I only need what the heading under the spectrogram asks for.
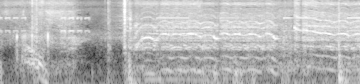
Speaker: oh I don't like the sound of that I do not like the sound of that at all that sounds to me to me that sounds like either an engine that's uh out of time or low compression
